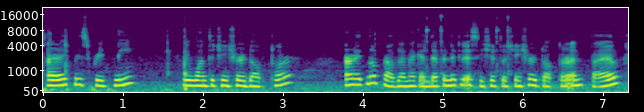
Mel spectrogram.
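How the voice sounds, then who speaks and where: A woman with a dark, mellow, somewhat breathy voice speaks with fairly even intonation. Light background noise is present. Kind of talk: role-play customer service call.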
